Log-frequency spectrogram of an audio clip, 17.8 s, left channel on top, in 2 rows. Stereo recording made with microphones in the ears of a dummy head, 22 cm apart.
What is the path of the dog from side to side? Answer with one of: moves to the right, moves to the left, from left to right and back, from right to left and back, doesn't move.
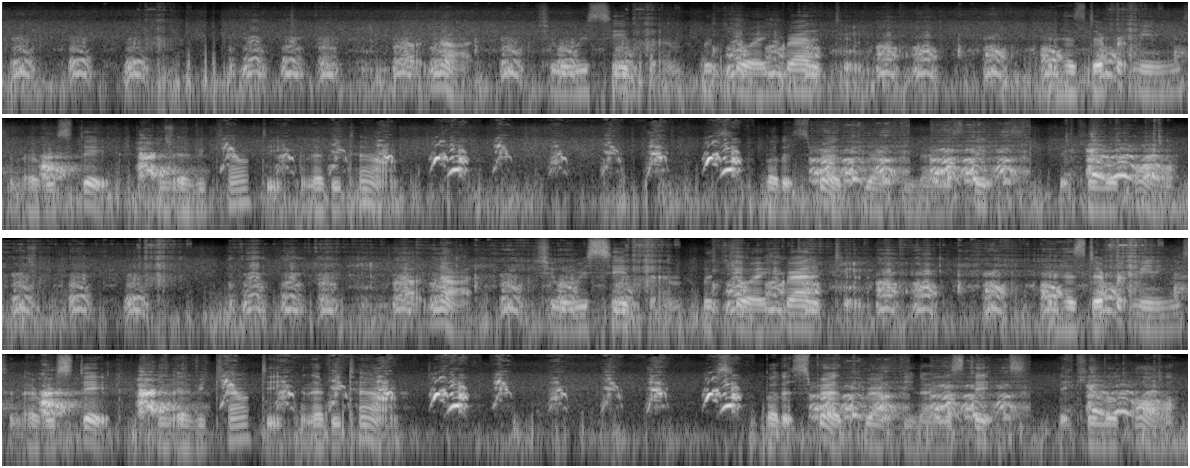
moves to the left.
